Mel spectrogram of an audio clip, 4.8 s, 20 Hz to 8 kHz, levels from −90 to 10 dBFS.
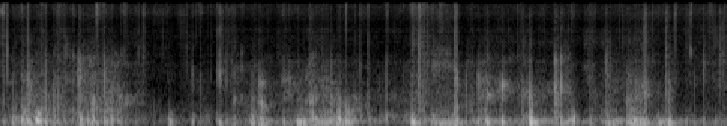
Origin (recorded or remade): remade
